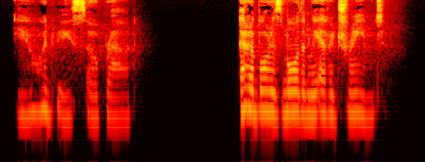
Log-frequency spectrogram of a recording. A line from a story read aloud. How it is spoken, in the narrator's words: softly says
